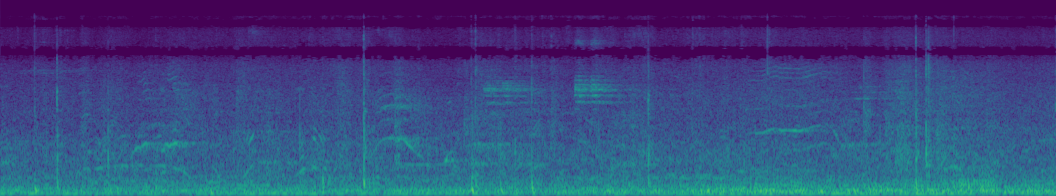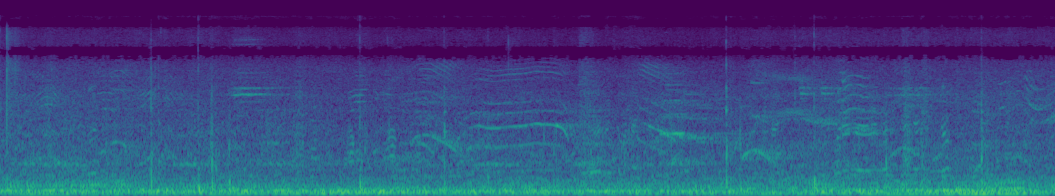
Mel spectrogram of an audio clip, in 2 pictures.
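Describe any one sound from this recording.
Tennis rackets strike a ball with sharp pops.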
